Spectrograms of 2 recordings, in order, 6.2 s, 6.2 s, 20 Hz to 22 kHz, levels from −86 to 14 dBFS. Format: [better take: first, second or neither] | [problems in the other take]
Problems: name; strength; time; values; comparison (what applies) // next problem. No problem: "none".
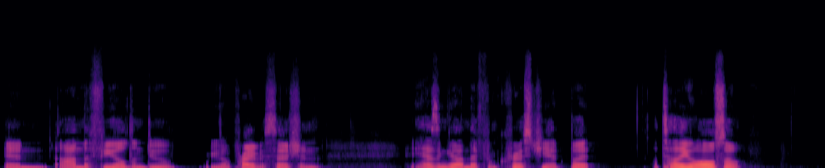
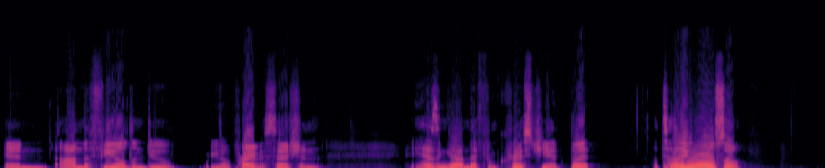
first | distortion; slight; 2% of the sound clipped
